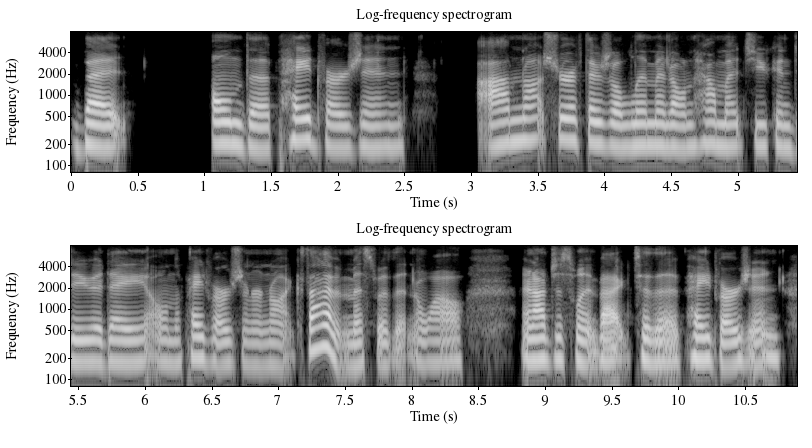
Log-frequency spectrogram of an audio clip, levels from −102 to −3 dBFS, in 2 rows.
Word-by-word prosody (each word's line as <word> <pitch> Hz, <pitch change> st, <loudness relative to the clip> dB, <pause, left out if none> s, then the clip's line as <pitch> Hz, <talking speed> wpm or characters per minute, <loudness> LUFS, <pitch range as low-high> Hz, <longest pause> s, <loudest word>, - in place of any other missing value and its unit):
but 190 Hz, -1 st, +4 dB, 0.7 s
on 205 Hz, -1 st, +4 dB
the 180 Hz, -2 st, 0 dB
paid 230 Hz, -3 st, +1 dB
version, 185 Hz, 0 st, -3 dB, 0.6 s
I'm 210 Hz, +3 st, +2 dB
not 230 Hz, +1 st, 0 dB
sure 235 Hz, -1 st, +1 dB
if 225 Hz, -, -6 dB
there's 210 Hz, -2 st, +1 dB
a 195 Hz, -, +3 dB
limit 195 Hz, +1 st, 0 dB
on 185 Hz, 0 st, 0 dB
how 205 Hz, +1 st, -2 dB
much 195 Hz, 0 st, -4 dB
you 195 Hz, 0 st, -3 dB
can 190 Hz, -1 st, -4 dB
do 185 Hz, 0 st, 0 dB
a 180 Hz, -, +1 dB
day 180 Hz, 0 st, 0 dB
on 180 Hz, -, -4 dB
the 175 Hz, -, -6 dB
paid 205 Hz, +1 st, 0 dB
version 170 Hz, 0 st, -3 dB
or 165 Hz, -, -4 dB
not, 165 Hz, -1 st, -4 dB
'cause -, -, -17 dB
I 260 Hz, -, +6 dB
haven't 280 Hz, -, +3 dB
messed 160 Hz, +1 st, -3 dB
with 165 Hz, -, -3 dB
it -, -, -4 dB
in -, -, -10 dB
a 175 Hz, -, -3 dB
while, 180 Hz, +1 st, -2 dB, 0.4 s
and 190 Hz, -, +4 dB
I 195 Hz, -, +8 dB
just 195 Hz, -1 st, -6 dB
went 180 Hz, -2 st, +2 dB
back -, -, +3 dB
to 195 Hz, -5 st, +1 dB
the 175 Hz, 0 st, +1 dB
paid 200 Hz, -2 st, +2 dB
version, 180 Hz, +5 st, +1 dB
190 Hz, 240 wpm, -25 LUFS, 180-200 Hz, 0.7 s, I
